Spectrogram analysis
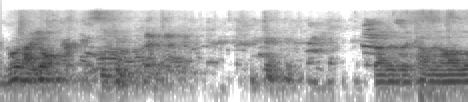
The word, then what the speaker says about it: Nueva York: That's how you say it in Spanish, by the way, Nueva York.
